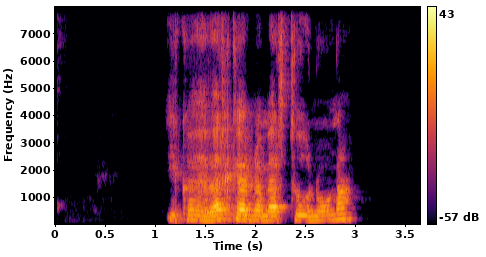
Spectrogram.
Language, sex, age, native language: Icelandic, male, 60-69, Icelandic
